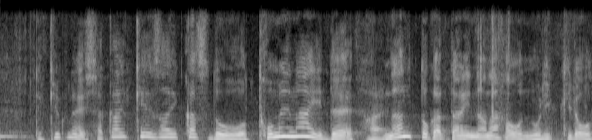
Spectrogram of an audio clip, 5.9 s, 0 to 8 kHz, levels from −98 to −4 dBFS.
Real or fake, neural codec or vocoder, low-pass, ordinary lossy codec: fake; vocoder, 22.05 kHz, 80 mel bands, WaveNeXt; 7.2 kHz; Opus, 64 kbps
